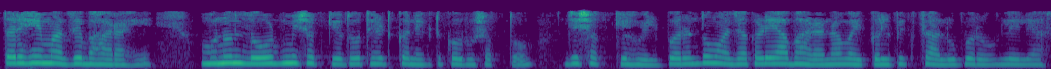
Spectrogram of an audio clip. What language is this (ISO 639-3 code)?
mar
